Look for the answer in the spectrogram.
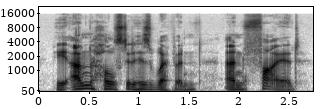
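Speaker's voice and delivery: ordinary delivery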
